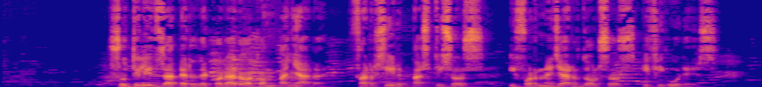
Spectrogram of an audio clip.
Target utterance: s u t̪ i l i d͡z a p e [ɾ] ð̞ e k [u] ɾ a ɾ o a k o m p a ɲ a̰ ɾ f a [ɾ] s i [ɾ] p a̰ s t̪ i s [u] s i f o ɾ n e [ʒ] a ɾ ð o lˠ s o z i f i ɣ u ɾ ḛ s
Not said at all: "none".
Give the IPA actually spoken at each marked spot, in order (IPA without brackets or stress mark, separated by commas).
ɾ, o, ɾ, ɾ, o, ʒ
